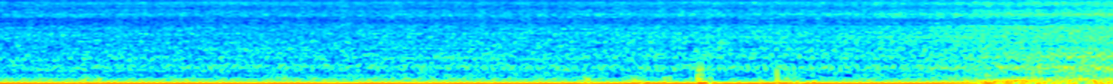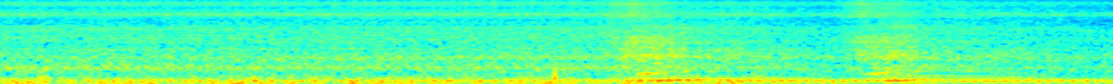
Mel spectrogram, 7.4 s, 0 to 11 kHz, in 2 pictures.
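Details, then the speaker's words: Model A Ford hotrod chassis with rebuilt, broken-in 1965 Chevy 283 V8, quiet temporary mufflers: deep steady idle rumble, then two smooth clean revs rising and falling without knocks or misses; normal idle. "Mufflers, they're very quiet mufflers, temporary hung, so the break-in period, you can hear the motor."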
